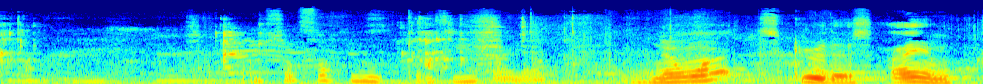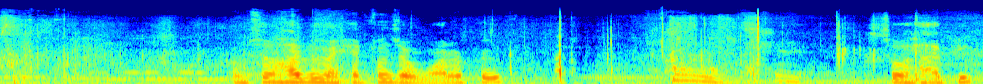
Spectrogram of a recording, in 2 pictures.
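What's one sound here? A teenage boy talks casually, close by.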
